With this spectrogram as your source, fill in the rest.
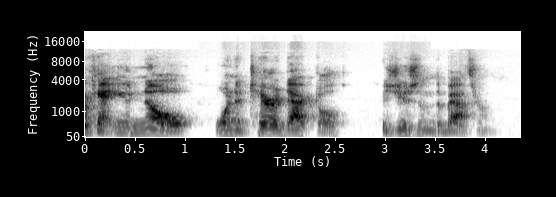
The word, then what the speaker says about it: pterodactyl: Why can't you why can't you know when a pterodactyl is using the bathroom? Because the P is silent.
